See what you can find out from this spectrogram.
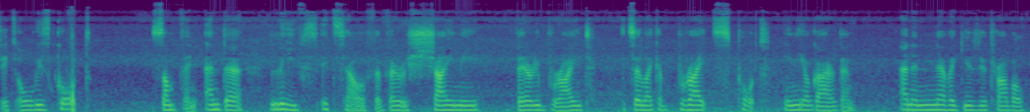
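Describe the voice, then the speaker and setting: Woman, hoarse, gravelly, slow, lowish voice, throat clearing, outdoor phone recording, faint background noise. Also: darkish tone, rough recording. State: hoarse, losing her voice. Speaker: garden vlogger. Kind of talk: casual garden tour. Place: outdoor rose garden.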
